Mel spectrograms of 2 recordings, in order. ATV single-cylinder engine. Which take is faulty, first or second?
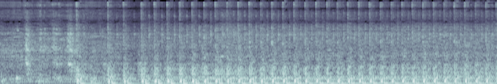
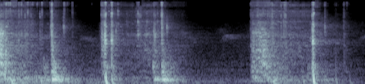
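second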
